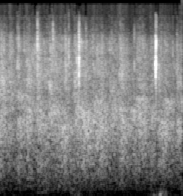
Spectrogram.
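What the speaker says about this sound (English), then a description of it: "so a round of applause for her." An audience claps at a live event, a dense, even wash of applause from many hands held steady at moderate loudness for a few seconds.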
